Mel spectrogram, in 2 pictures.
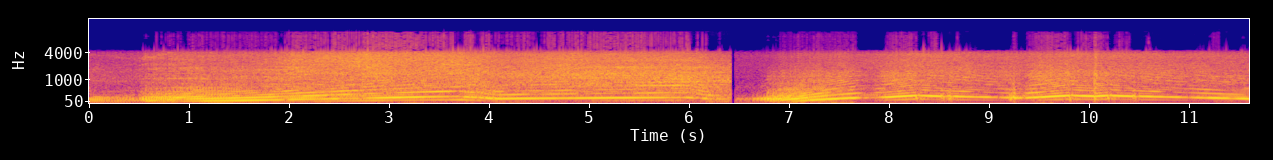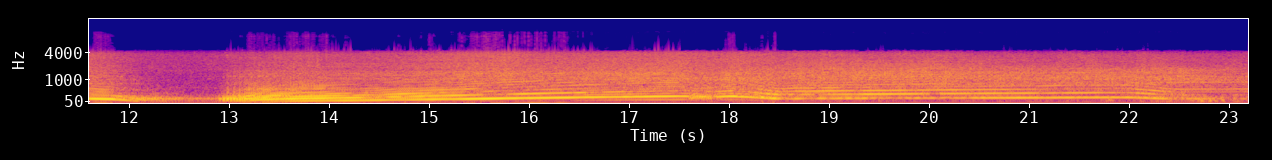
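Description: Car engines with aftermarket valved exhausts revving hard through the exhaust: first a Ford Mustang, then a Mazda 6. The revs rise and fall in pitch over and over, with a run of quick blips in the middle. Near the end a longer rev is held fairly steady, then fades away.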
